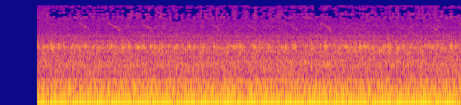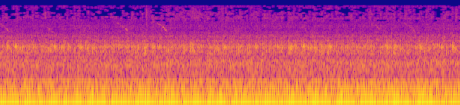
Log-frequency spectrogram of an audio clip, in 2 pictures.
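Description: Motor vehicle engine idling steadily, a low hum with a rumbling body, with faint short high chirps repeating about once a second.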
